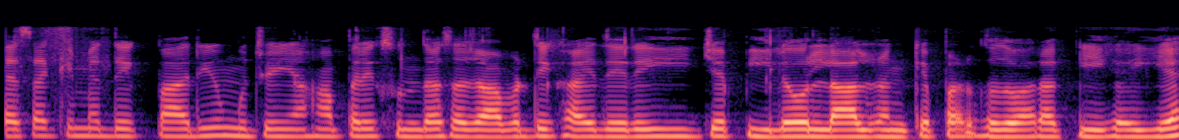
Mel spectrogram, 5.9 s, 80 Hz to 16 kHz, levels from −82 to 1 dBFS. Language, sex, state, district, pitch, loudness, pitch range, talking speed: Hindi, female, Chhattisgarh, Bastar, 185 Hz, -17 LUFS, 180-190 Hz, 285 wpm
